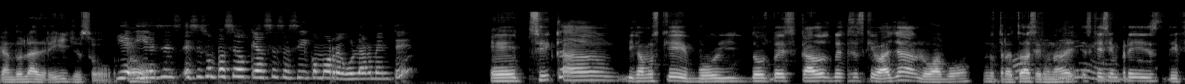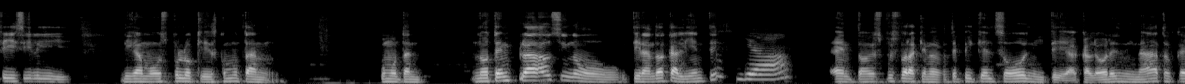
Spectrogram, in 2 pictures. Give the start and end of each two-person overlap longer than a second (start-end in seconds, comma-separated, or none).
10.1-11.4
